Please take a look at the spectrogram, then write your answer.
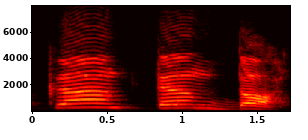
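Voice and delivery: cantando said very slowly; slow, drawn out. Shown as a demonstration. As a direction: stretch out cantando for the children. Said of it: "trabalhar essa palavra".

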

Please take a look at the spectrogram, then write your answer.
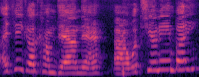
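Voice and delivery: ordinary talk

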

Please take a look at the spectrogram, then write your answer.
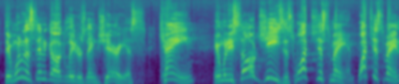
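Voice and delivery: ordinary delivery

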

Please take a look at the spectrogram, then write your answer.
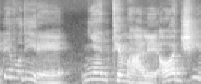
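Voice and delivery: high, slow, amazed praise; impressed exclamation. Real, not acted. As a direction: savour the compliment. (stupore compiaciuto)

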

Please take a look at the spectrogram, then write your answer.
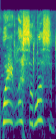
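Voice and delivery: high, pleading call after her; eager teen. Retold or imitated. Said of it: "And I was like".

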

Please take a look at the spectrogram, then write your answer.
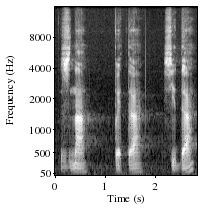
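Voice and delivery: зна, пета, сіда cut off on the stressed final "a"; dropped є ending. Shown as a demonstration. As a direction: end зна, сіда on open "a", no "ye". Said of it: "без закінчення «є»".

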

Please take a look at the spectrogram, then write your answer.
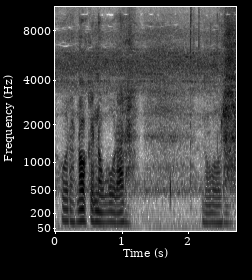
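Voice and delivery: very low, soft murmur; hushed. Real, not acted. Ghost hunter to himself about praying, hushed. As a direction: keep it down, low and under the breath. Hushed fear near the spirit.

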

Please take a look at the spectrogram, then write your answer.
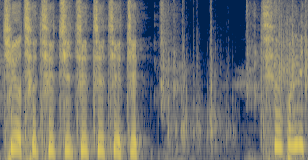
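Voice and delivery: frantic urging. Real, not acted. Fleeing the witch.

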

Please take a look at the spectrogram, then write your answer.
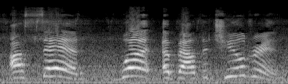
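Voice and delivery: shouting over the noise. Acted. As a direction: raise your voice to be heard. Reporter repeats over noise.

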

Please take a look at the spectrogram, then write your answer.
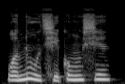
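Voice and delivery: usual speaking voice

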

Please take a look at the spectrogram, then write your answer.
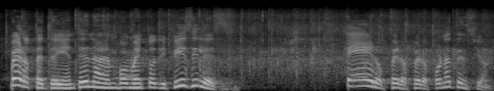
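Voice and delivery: loud, high urgent call to attention; fervent preaching. Real, not acted. Preacher urging the congregation, loud and high. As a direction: hit it hard to wake the room.

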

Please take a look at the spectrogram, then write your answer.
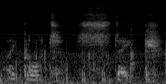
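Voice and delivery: breathy unvoiced repeat, slow; whisper. Shown as a demonstration. Gamer repeating I got steak as a whisper. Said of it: "whispered repeat".

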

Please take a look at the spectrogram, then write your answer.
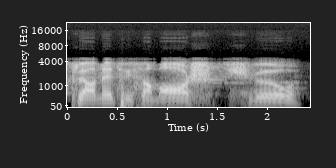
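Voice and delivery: ordinary delivery

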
